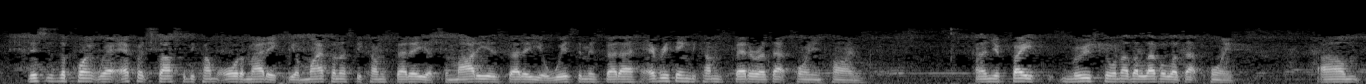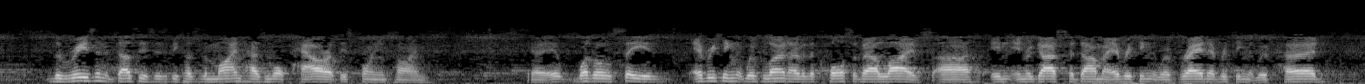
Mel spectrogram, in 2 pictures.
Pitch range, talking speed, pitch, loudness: 120-130 Hz, 195 wpm, 125 Hz, -21 LUFS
